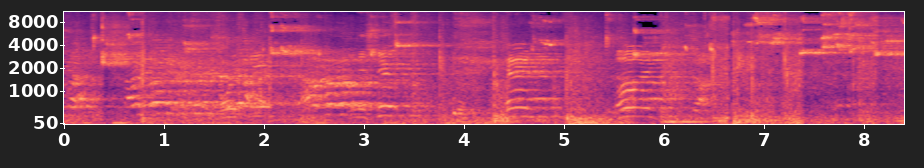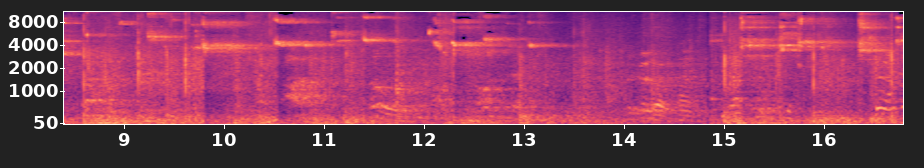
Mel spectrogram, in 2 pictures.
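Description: A basketball being dribbled on a hardwood gym floor, with indistinct players' voices echoing in the hall.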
